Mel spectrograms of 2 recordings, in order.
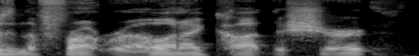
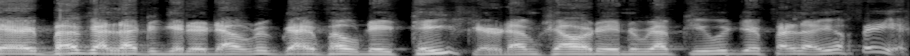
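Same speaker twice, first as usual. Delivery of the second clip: put-on toothless tough-guy voice, higher and louder; 5 semitones higher, 5 dB louder than usual. Retelling asking for an autograph at a drive-thru: toothless Stone Cold voice. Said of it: "Toothless Stone Cold took a shot before he ran up".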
